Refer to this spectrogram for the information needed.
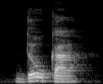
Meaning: darkroom (photographic developing room)
- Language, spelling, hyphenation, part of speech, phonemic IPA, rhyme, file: Dutch, doka, do‧ka, noun, /ˈdoː.kaː/, -oːkaː, Nl-doka.ogg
